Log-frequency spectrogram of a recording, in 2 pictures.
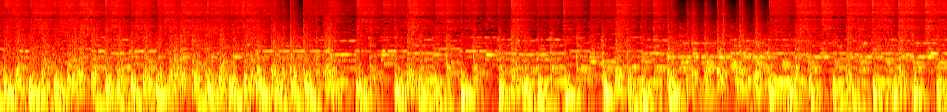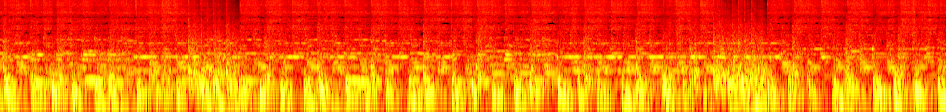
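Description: Drumband playing dance music: bass drums and snare drums keep a steady, busy beat, with a melody of held notes over it.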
